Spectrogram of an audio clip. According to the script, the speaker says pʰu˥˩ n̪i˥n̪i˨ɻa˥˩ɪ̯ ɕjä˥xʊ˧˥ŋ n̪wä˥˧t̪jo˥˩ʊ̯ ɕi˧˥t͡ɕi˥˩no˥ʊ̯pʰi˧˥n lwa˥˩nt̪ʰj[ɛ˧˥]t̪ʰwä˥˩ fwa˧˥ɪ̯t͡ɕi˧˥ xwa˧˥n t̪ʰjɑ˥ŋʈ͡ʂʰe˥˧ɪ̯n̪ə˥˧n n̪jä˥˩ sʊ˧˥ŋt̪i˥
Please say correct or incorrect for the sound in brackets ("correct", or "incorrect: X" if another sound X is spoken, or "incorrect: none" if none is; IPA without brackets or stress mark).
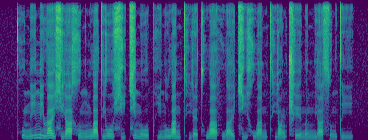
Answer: incorrect: ɛ˨˩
